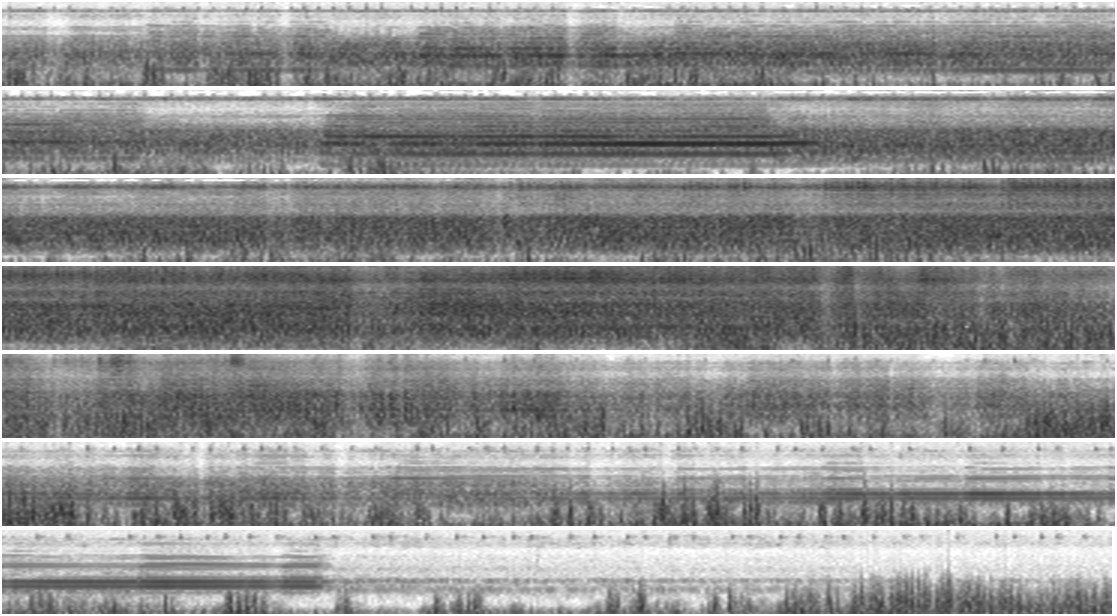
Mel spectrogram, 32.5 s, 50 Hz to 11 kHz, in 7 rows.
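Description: Renfe UT-470 electric multiple unit sounding a horn blast of about two seconds, then approaching and passing close by at speed, its wheel and rail noise rising to a peak about halfway through and fading as it goes away.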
